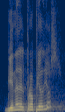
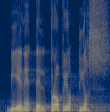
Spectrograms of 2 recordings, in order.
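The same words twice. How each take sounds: First: "viene del propio Dios" rising at the end like a question; questioning echo. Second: Slow, spaced-out "viene del propio Dios"; emphatic statement. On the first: Preacher checks the point with the congregation, questioning echo. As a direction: ask "viene del propio Dios", softer, lifting the last word. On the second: Preacher gives his conclusion to the congregation, slow emphatic statement. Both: Shown as a demonstration.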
